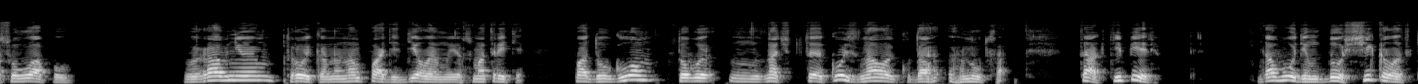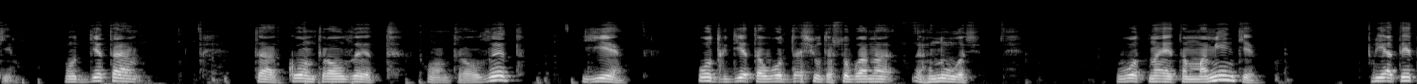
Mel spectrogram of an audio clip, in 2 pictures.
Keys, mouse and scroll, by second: 0.3-1.8 drag, 2.7 KP_3, 4.1 shift+middle click, 15.9 click, 17.1 ctrl+z, 18.1 ctrl+z, 20.0 e, 22.0 click, 24.5 shift+middle click.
